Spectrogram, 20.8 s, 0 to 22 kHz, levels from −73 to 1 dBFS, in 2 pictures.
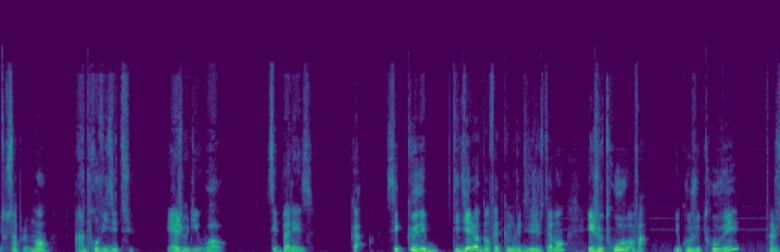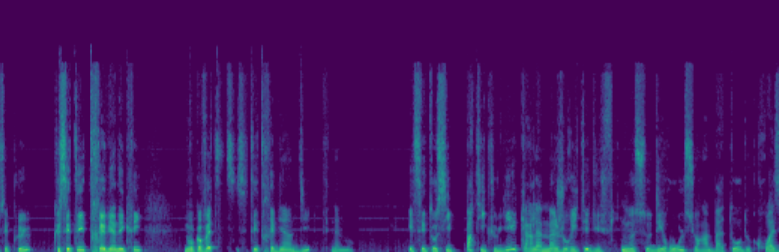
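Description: From 6.5 s to the end, computer activity noise adds a buzzing whine pulsing at around 1 kHz, roughly 35 dB below the speech. It tracks the computer's activity on the shared ground, not the speech itself. At 13.29 to 13.45 s a call audio freeze stretches the last sound into a fading tail for 132 ms, likely from a jitter buffer running dry. The speech then resumes where it stopped, delayed by 132 ms with nothing missing, unlike a dropout that deletes audio.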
